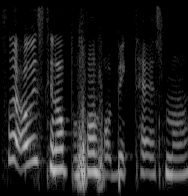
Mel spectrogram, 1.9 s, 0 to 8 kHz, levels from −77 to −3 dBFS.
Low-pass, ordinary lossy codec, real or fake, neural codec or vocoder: 7.2 kHz; none; real; none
